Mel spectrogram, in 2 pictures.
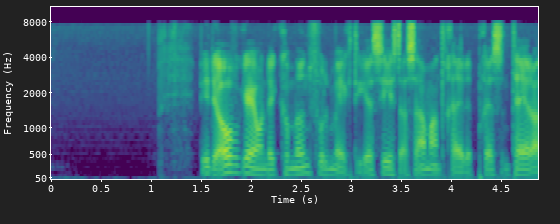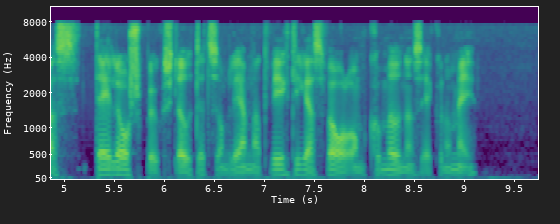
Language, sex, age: Swedish, male, 34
